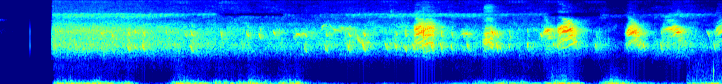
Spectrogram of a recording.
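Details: Brambling flock, winter visitors that roam lowland-to-mountain forests, forest parks and farmland in search of food, giving a dense, continuous chatter of high, overlapping chirps, with louder bursts near the end over a low background rumble.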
